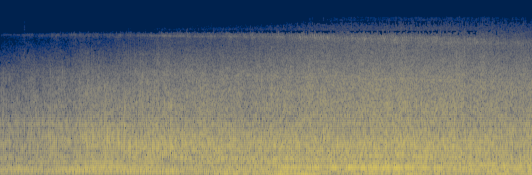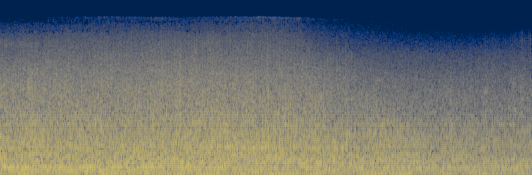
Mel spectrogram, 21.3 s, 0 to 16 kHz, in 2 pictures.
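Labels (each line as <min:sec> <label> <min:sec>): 0:00.0 Helicopter sounds with volume steadily increasing and decreasing. 0:21.3
0:09.6 Car engine volume rises and then falls. 0:19.9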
